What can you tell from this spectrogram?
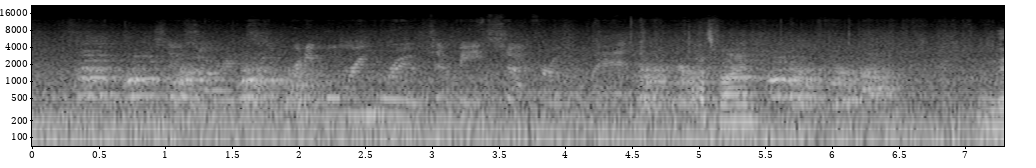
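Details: Shelter dogs at play in a daycare group, giving quick overlapping barks and higher yips in an irregular stream over a constant low hum.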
